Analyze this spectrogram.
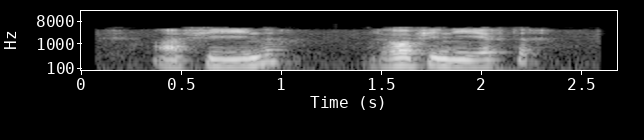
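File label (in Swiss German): "finer", Haut Rhin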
